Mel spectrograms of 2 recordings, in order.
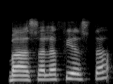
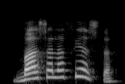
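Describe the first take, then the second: First: Flat question with stress on vas; "¿vas a la fiesta?" asked plainly, weight on vas. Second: "¿vas a la fiesta?" pitched higher, falling on a; surprised question. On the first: Teacher asks her class plainly, vas a la fiesta. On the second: Teacher shows her class the surprised way, higher. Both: Shown as a demonstration. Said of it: "Suena diferente".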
